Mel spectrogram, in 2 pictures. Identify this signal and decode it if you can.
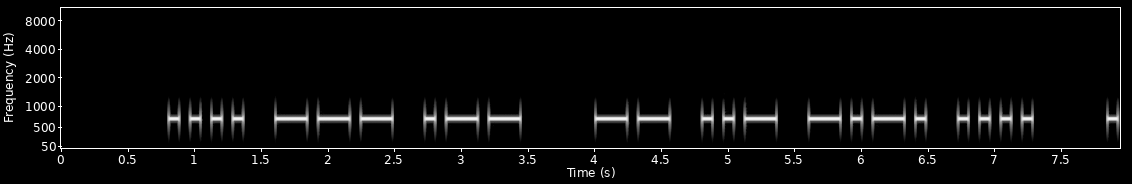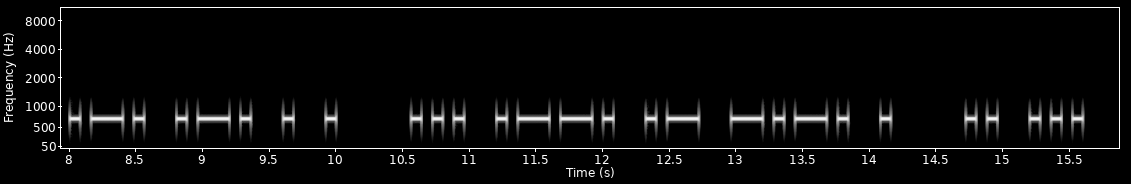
Morse code, heard as a keyed tone, about 16 wpm, 700 Hz. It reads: HOW MUCH FREE SPACE IS
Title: Sentences from Top 1000 Words - Review Part 6 - 15wpm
